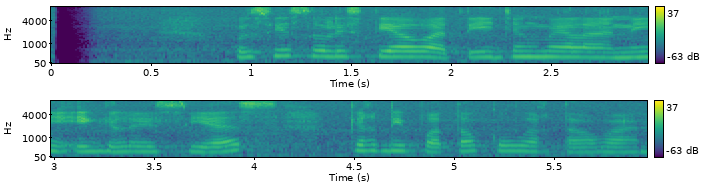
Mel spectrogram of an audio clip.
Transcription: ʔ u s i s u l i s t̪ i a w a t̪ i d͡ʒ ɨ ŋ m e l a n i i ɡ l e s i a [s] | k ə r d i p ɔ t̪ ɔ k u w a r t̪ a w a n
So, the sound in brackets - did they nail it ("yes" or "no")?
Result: yes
